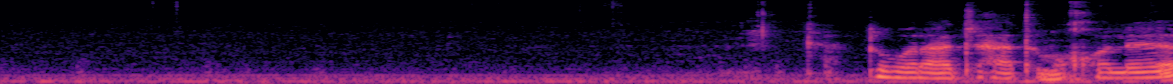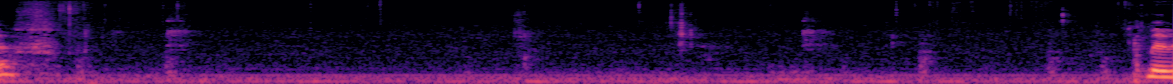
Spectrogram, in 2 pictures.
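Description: Small beads click faintly against each other as they are threaded.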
